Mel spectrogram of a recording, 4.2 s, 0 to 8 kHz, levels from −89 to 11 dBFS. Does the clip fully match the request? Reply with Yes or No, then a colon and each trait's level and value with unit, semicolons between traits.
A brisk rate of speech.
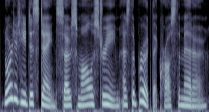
Yes: fast, 215 wpm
